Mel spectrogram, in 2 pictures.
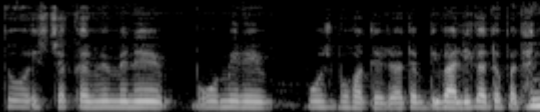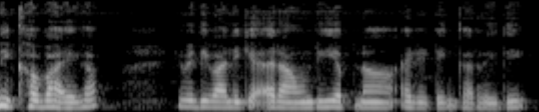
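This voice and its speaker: A woman in her thirties from India, narrating her home vlog in a chatty, relaxed way, her throat slightly hoarse. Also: mid-range voice, a little fast. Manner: chatty, relaxed, self-teasing. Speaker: vlogger. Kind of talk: casual voice-over narration.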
